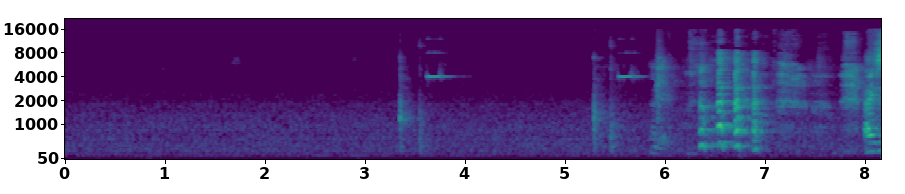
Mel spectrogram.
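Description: Two short high beeps from a Pampered Chef Deluxe Multicooker's control panel, each just after a button click, about two seconds apart, over quiet room tone, as its pressure setting is keyed in. A woman's voice comes in briefly near the end.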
